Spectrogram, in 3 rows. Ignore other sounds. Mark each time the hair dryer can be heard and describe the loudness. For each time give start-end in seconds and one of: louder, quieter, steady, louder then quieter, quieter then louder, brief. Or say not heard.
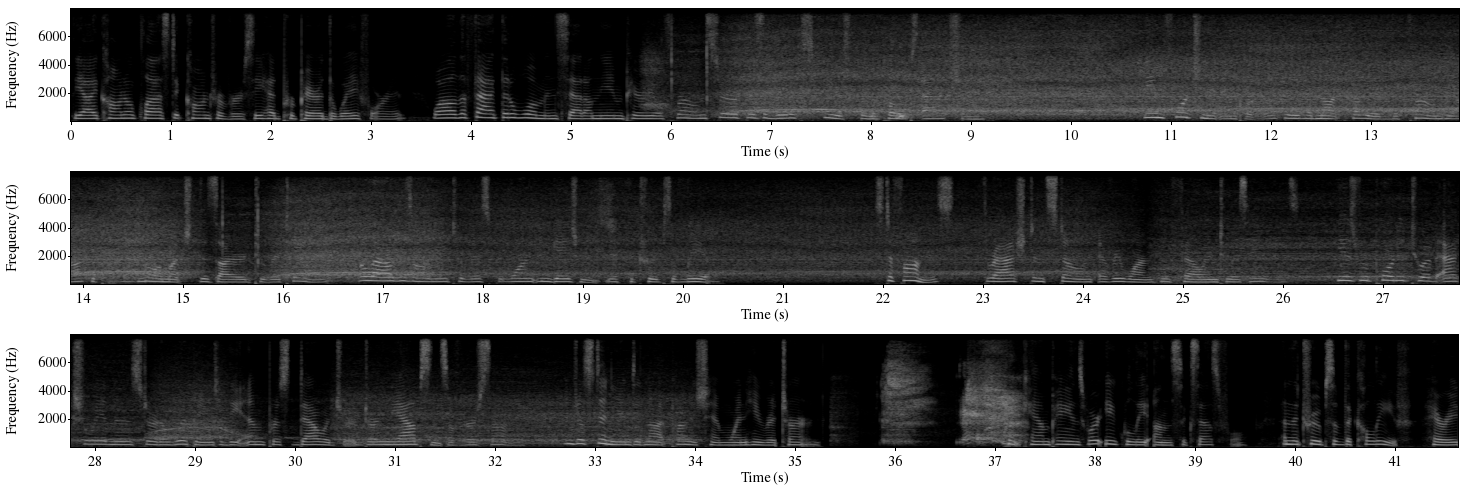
5.7-34.1 quieter.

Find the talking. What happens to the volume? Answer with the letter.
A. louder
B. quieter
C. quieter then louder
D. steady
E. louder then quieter
D.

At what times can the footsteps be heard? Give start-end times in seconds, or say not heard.
not heard.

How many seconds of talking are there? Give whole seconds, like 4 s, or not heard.
37 s.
